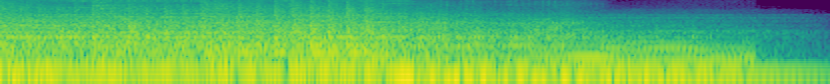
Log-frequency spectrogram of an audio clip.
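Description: Film trailer soundtrack: dense, loud dramatic music mixed with explosion and debris effects, thinning out after about two seconds into a few held low notes that fade away near the end.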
